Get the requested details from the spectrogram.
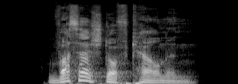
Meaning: dative plural of Wasserstoffkern
- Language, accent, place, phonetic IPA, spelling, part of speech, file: German, Germany, Berlin, [ˈvasɐʃtɔfˌkɛʁnən], Wasserstoffkernen, noun, De-Wasserstoffkernen.ogg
